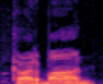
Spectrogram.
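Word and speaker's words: κορβᾶν: This is how they pronounce it. Strong's G 2878. Karban.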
